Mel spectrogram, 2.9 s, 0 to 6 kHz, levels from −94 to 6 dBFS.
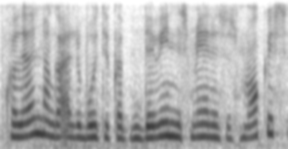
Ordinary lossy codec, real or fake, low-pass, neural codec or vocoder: Opus, 24 kbps; fake; 5.4 kHz; codec, 24 kHz, 6 kbps, HILCodec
